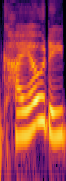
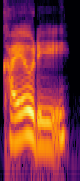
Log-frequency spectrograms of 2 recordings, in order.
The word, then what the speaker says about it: coyote: But about halfway through the podcast, I noticed that people were pronouncing coyote two different ways: the 3-syllable coyote and the 2-syllable coyote.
